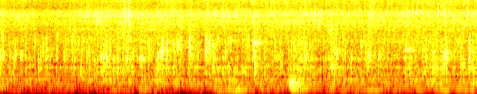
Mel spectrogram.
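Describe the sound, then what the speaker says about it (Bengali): A pot of curry broth with potato and fried eggplant boils steadily, giving a continuous soft bubbling and hiss that stays fairly quiet and even throughout, with one slightly louder bubble burst midway. "এই ঝোলটা ফুটে উঠলে, মানে আলুটা সেদ্ধ হলে"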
